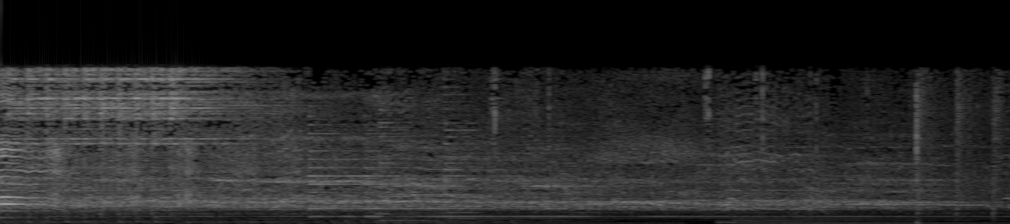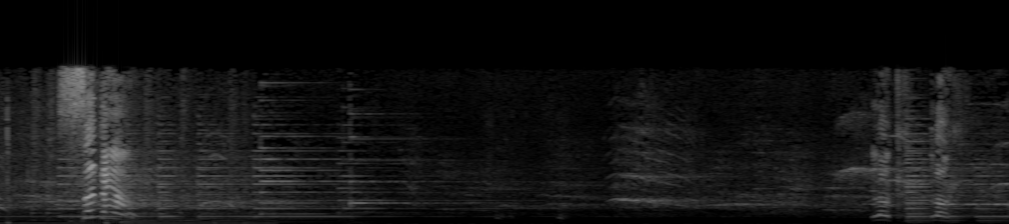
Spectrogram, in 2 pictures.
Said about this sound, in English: Clap your hands, somebody, and give a shout you have not shouted before. Wow!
